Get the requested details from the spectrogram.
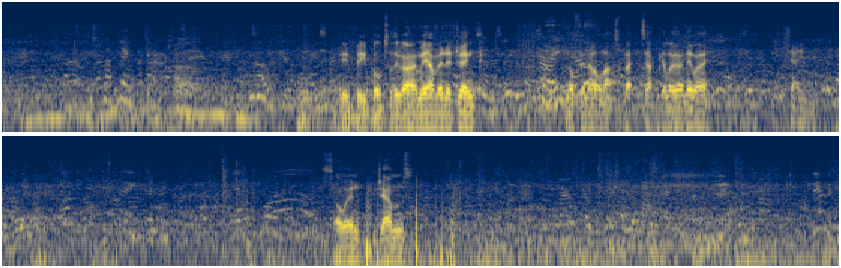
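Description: A crowd murmurs outdoors in a busy street.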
